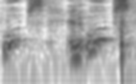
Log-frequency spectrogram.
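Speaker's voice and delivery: squeaky high little oops; mock oops. Retelling the eggshell mishap, squeaky high oops. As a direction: pipe up a startled oops. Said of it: "I'm like".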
